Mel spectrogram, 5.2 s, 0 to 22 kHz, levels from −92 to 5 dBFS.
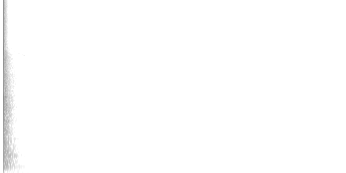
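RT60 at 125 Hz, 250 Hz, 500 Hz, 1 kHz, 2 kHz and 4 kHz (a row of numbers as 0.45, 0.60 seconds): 0.65, 0.50, 0.45, 0.35, 0.35, 0.45 seconds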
